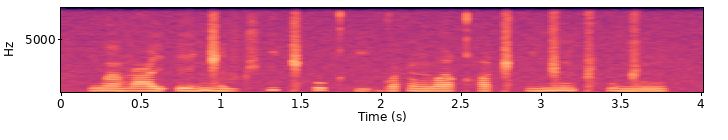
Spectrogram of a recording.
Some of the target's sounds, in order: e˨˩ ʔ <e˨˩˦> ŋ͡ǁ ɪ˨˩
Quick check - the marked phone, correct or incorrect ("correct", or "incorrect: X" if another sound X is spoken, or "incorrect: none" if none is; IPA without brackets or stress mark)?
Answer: correct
